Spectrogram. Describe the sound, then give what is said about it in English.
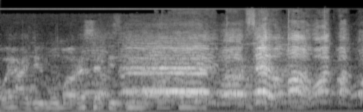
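A dense crowd of young men, jogging through crowds in Tahrir Square, Egypt, and carrying a giant Egyptian flag, chanting and shouting together in support of the Muslim Brotherhood candidate in loud, rhythmic bursts, voices overlapping and rising in waves throughout, energetic with no quiet gaps. “A shouting, jogging phalanx of young men bearing aloft a giant Egyptian flag snaked through the crowds, chanting their support for the Muslim Brotherhood candidate”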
